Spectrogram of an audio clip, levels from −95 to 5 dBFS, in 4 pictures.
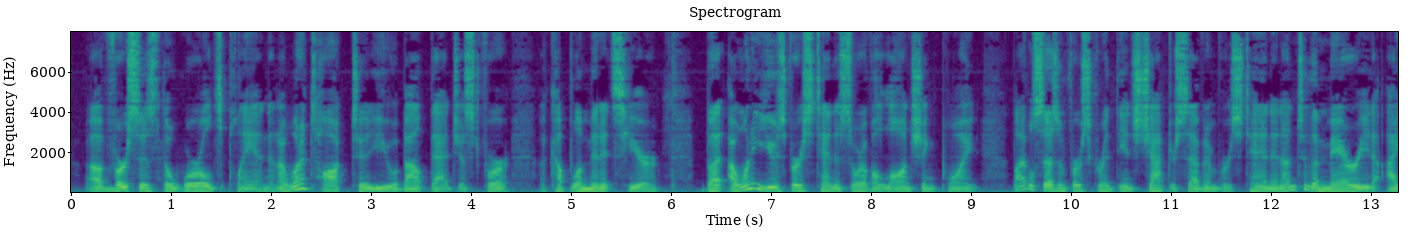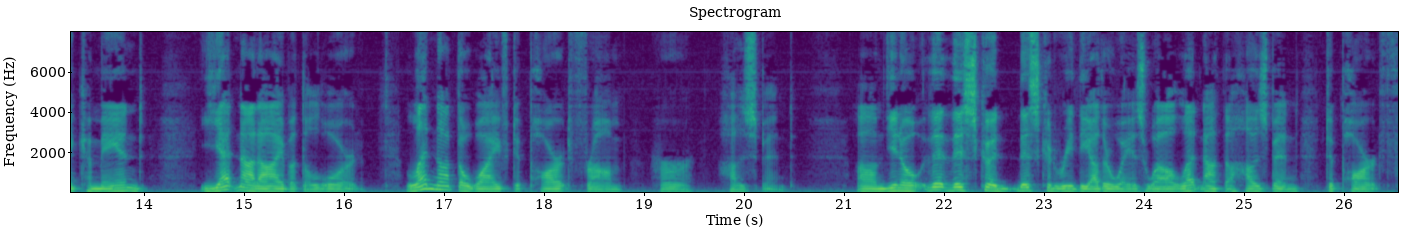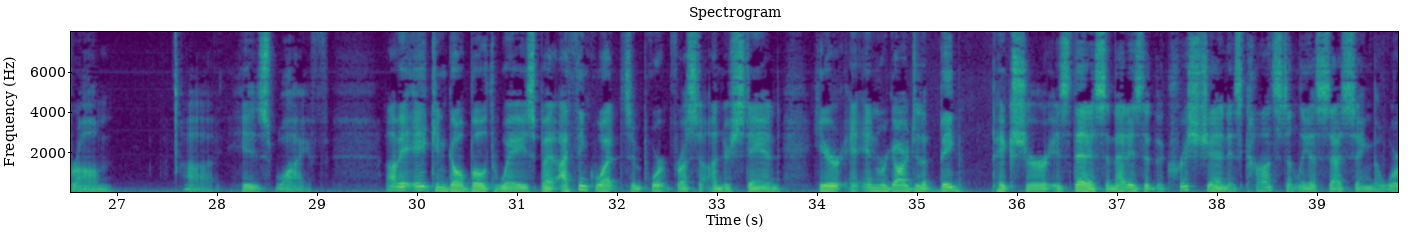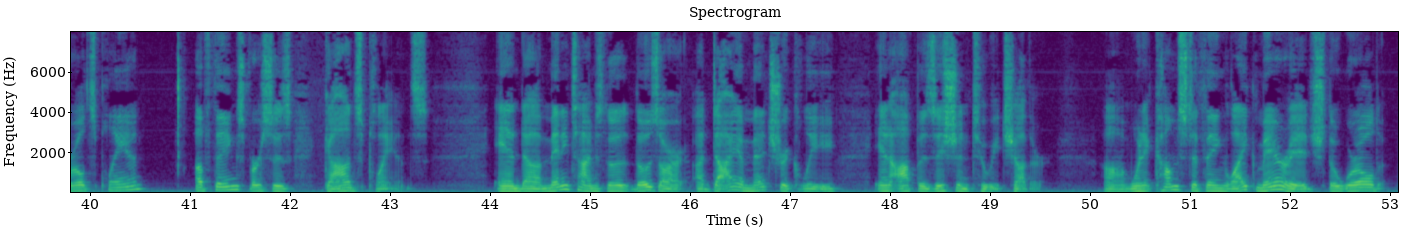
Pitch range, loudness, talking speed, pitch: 115-135 Hz, -23 LUFS, 175 wpm, 120 Hz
